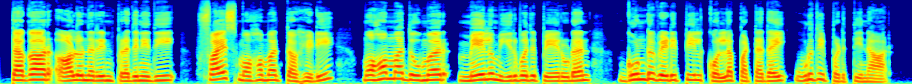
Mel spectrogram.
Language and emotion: Tamil, neutral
